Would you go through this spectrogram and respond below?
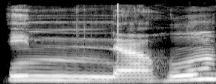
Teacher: نون شد پہ غنہ کریں گے لیکن نون کی جو زبر ہے اس کو لمبا نہیں کرنا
